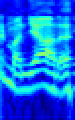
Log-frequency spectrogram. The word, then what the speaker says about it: mañana: Manana. Is it mañana? You said mañana.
